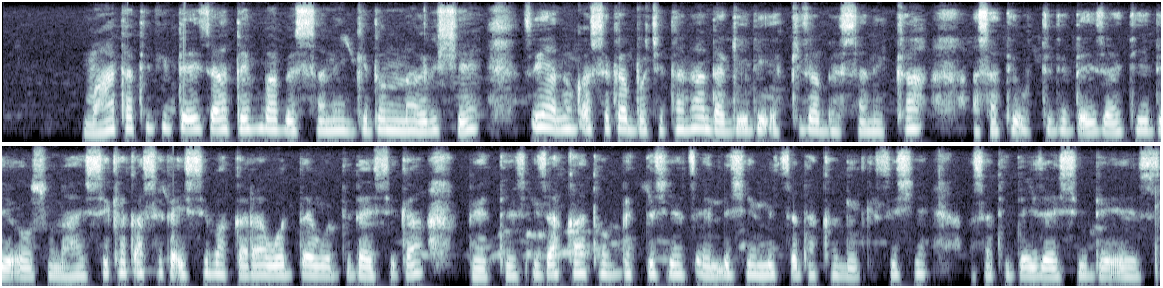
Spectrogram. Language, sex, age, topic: Gamo, male, 25-35, government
